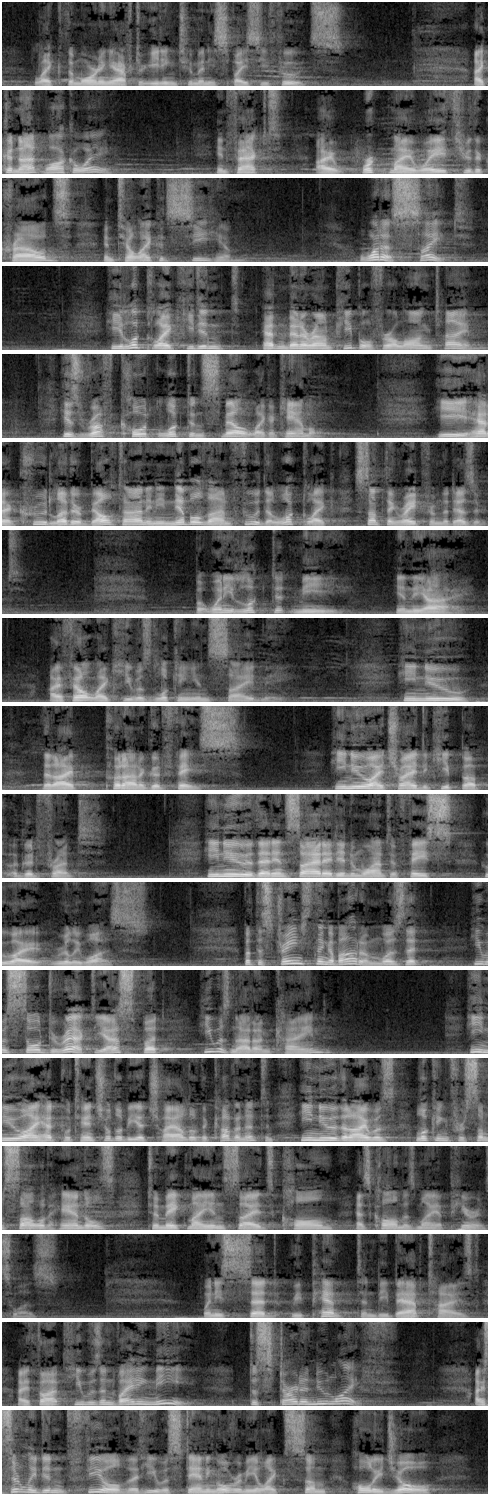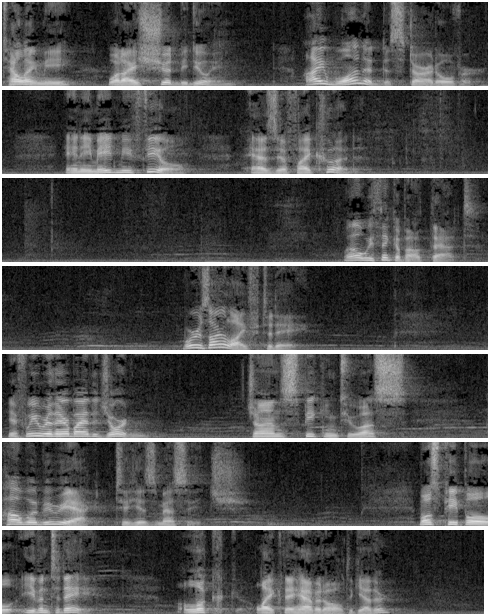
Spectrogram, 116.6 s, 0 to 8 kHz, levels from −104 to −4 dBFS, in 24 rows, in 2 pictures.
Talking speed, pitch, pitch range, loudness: 135 wpm, 145 Hz, 120-165 Hz, -26 LUFS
